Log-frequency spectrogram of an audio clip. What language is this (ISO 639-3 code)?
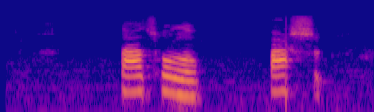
zho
